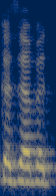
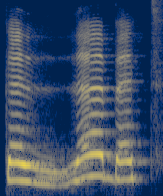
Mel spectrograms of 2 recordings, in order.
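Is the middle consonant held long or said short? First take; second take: short; long. First: The middle consonant is short and rushed. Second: The middle consonant is doubled and held long. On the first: The speaker calls it wrong. "इसको जल्दी नहीं पढ़ सकते हम, कज़्ज़बत ऐसे नहीं पढ़ेंगे" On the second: The speaker calls it right. "Double आवाज़ इसकी चलानी है"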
